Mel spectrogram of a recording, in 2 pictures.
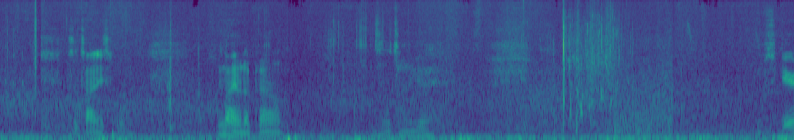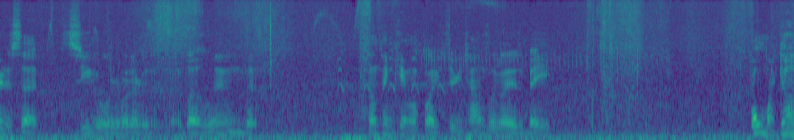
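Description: A man talks with animation close by, outdoors in wind.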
